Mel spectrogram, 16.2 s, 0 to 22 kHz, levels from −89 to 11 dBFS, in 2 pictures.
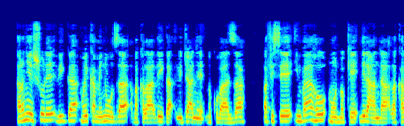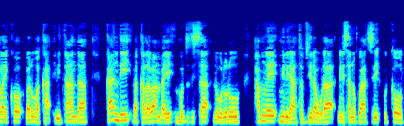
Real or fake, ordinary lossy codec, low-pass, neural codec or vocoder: fake; AAC, 32 kbps; 10.8 kHz; codec, 24 kHz, 0.9 kbps, WavTokenizer, medium speech release version 2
